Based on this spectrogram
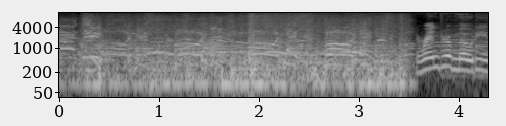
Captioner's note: chants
